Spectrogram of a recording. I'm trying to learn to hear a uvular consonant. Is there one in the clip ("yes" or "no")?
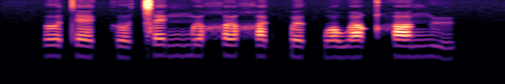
yes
